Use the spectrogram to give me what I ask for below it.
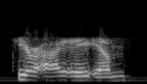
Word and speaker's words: triamcinolone: I'll spell it because I can't pronounce it. TRIAMCINOLONE. – Triamcinolone. – There you go.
